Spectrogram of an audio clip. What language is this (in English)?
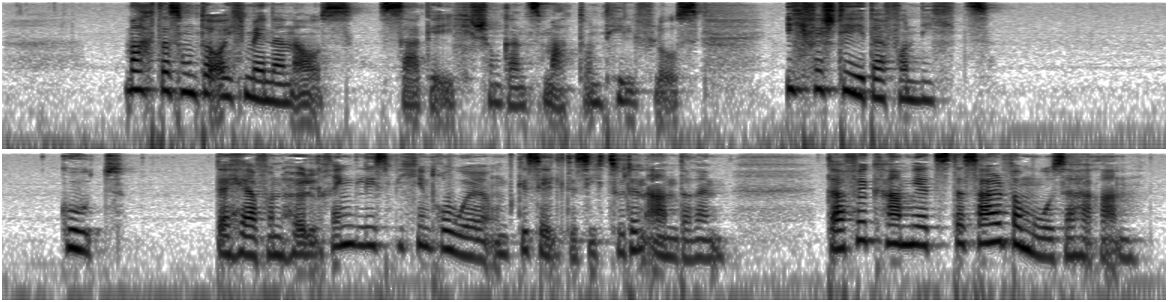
German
